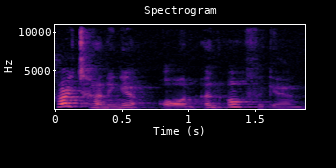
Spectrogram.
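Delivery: plain reading voice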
